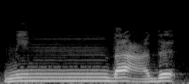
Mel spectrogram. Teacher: إذن عندما يأتيني نون ساكنة بعدها باء أو يأتيني تنوين بعده باء، من بعدي، بدل أن أقول من بعدي أقلب النون إلى ميم ثم أمط غنة تلك الميم المقلوبة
